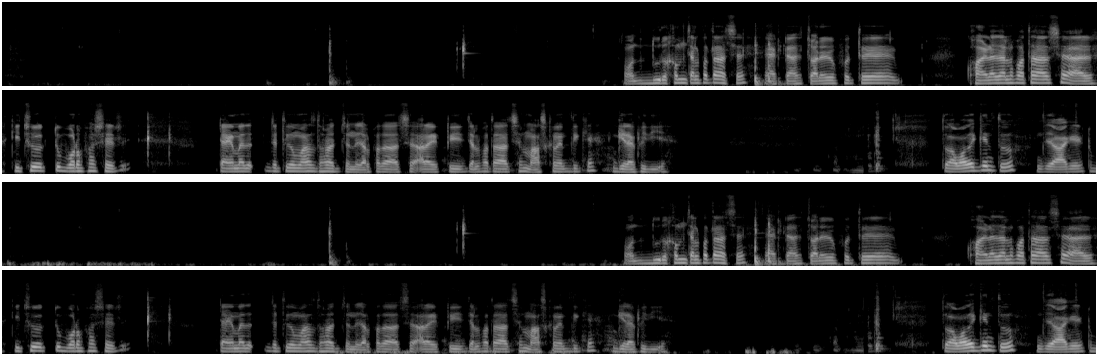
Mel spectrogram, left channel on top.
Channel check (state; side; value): normal; both; correlation 0.64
